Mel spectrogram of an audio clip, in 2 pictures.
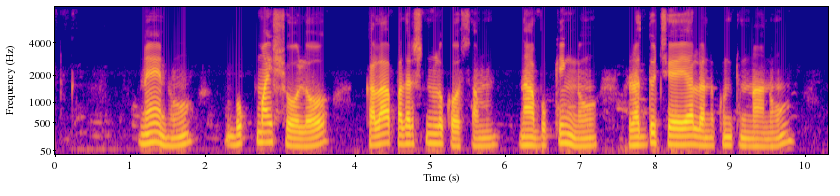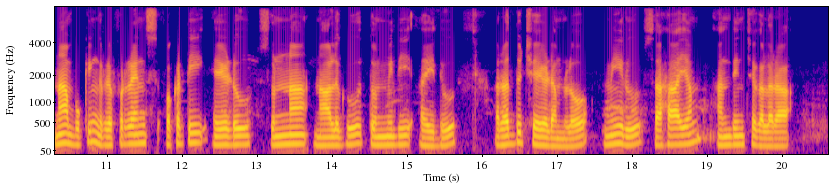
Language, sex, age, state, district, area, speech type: Telugu, male, 18-30, Andhra Pradesh, Sri Balaji, rural, read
